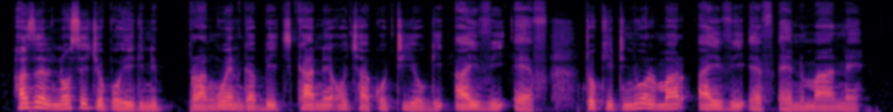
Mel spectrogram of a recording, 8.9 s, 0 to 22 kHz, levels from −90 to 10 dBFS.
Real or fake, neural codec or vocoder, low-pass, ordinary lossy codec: real; none; none; none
